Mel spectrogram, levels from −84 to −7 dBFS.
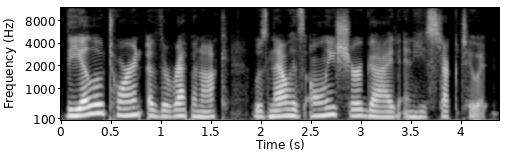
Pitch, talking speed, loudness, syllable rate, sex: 185 Hz, 235 wpm, -20 LUFS, 6.3 syllables/s, female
